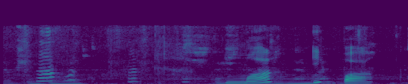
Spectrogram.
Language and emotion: Russian, neutral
